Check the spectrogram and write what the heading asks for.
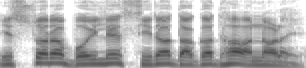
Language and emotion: Odia, neutral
